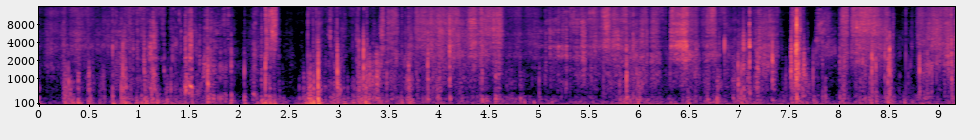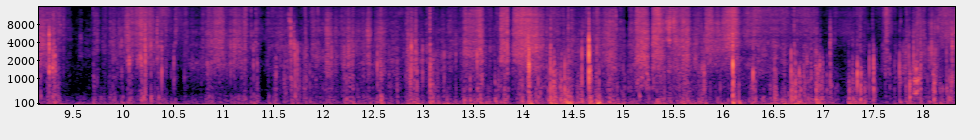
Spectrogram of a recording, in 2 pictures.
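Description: Paper documents and clear plastic binder sleeves rustling and crinkling as papers are handled and slid into a sheet protector, with many sharp crackles throughout.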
